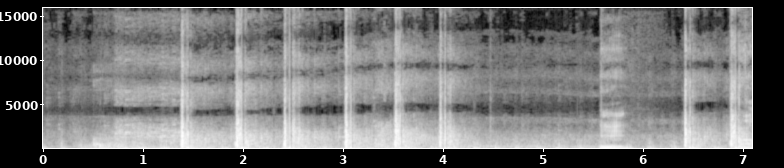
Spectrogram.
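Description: Repeated heavy blasts from rocket launcher fire in the war game Ravenfield, about eight sharp booming hits spaced unevenly over a dense rumbling battle din, loud and close with no talk.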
